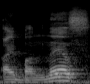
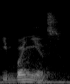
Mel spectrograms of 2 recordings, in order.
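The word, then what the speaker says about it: Ibanez: Ибанес, Ибанес, Ибанез, Айбанес, Айбанес, Айбанс, Айбанез. Короче, сколько вариантов я уже слышал, аж слух режет, так как сам лично говорю Айбанес. Нет ни одного правильного, потому что еще раз говорю, Ибанец. Ибанец.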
